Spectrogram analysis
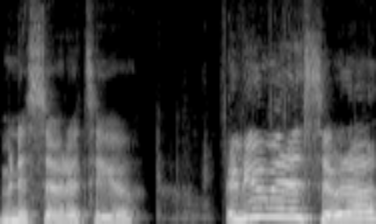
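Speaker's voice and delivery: talking through yawns. Chatting with the group after little sleep, the tired speaker talks yawning. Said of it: "I can't stop yawning".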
